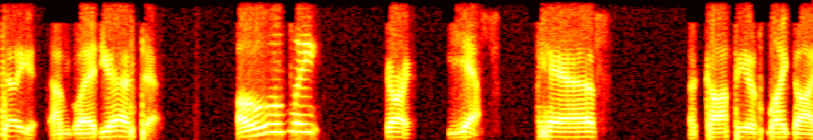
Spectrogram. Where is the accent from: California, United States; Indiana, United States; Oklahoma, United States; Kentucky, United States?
Oklahoma, United States; And I worked with a Native American, you know, in growing up in Oklahoma.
